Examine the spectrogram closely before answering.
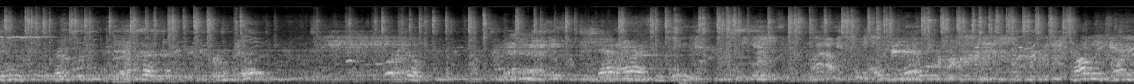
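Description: Video game music plays steadily through a small speaker.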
